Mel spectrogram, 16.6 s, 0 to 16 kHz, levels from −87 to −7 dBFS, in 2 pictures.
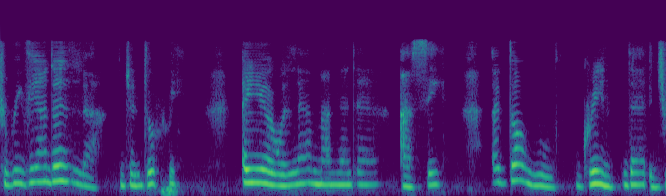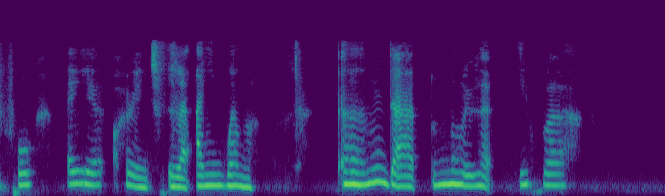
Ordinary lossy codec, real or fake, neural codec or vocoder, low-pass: MP3, 64 kbps; fake; codec, 16 kHz, 1.1 kbps, Voila-Tokenizer; 7.2 kHz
